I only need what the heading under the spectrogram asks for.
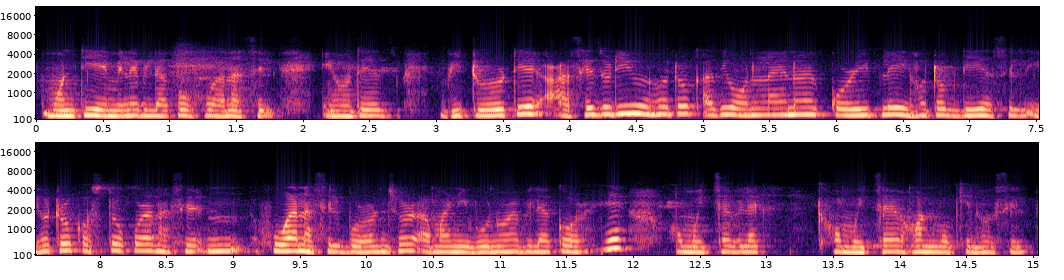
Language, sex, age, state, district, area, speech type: Assamese, female, 30-45, Assam, Dhemaji, rural, spontaneous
